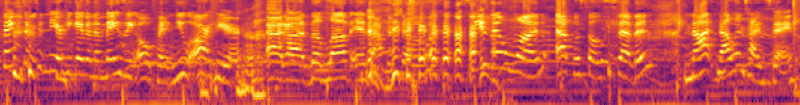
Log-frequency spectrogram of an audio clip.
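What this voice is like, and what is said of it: Announcer-style radio voice. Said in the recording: “Everybody hitting their radio voice tonight”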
